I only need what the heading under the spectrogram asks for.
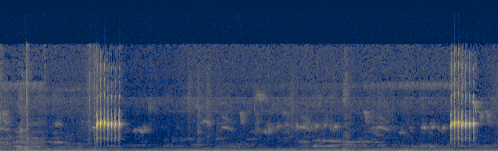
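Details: Two separate bursts from a scaly-breasted bulbul, each a short rapid volley of sharp, high ticking notes, spaced about seven seconds apart over a steady low rumble and faint scattered chirps.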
